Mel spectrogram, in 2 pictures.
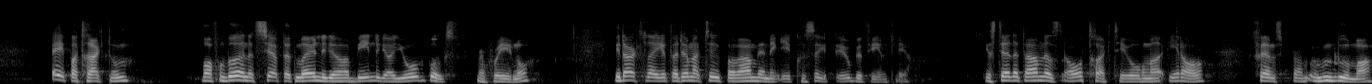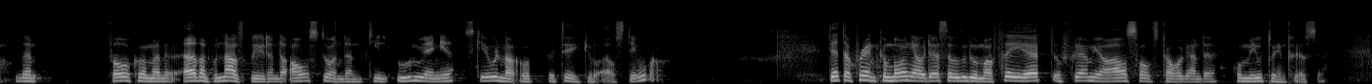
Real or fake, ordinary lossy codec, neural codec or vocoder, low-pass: fake; none; codec, 16 kHz, 1 kbps, X-Codec, HuBERT features, trained on balanced general audio; none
